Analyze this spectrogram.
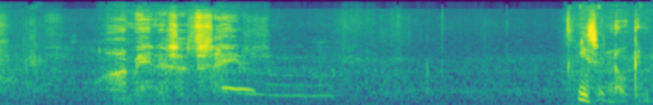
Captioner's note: Spencer chuckles; dog whimpers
